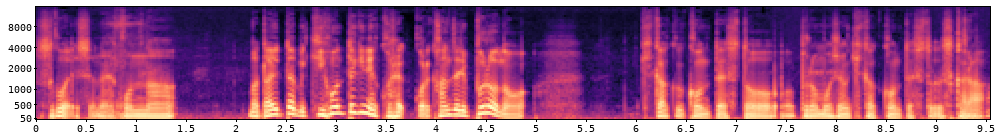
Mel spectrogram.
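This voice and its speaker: A man's medium-pitched voice, dark and mellow, with very wide pitch swings and a moderate pace, in a very clean recording with a silent background and a dry, close sound free of echo. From Hiroshima, Japan. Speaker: podcast host and dialect dubbing voice performer. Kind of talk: casual chat.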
